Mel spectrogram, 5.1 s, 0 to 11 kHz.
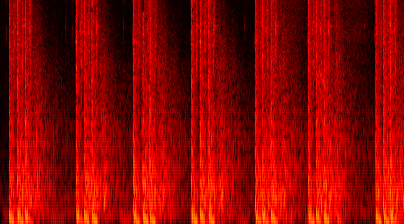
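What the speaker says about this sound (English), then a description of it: "there's your 3-round burst" Three-round bursts from the LR rifle fitted with a burst module in the video game Rust, fired seven times in a steady rhythm, each burst loud and close with a short decaying tail and no talking.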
